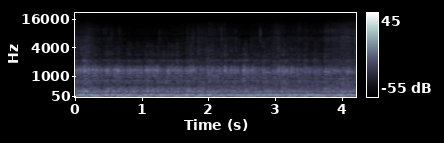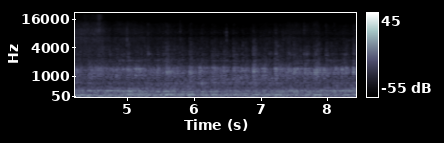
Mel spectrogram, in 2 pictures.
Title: Bathroom Fan. Bad Motor or fan bearing.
